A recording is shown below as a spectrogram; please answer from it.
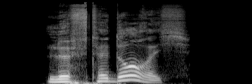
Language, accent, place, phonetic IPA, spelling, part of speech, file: German, Germany, Berlin, [ˌlʏftə ˈdʊʁç], lüfte durch, verb, De-lüfte durch.ogg
- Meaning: inflection of durchlüften: 1. first-person singular present 2. first/third-person singular subjunctive I 3. singular imperative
